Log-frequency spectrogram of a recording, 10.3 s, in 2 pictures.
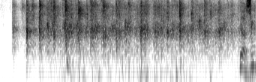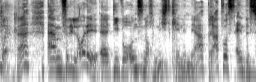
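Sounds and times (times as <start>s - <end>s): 
audience applause: 0.2s - 5.7s
speech: 4.8s - 10.2s.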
